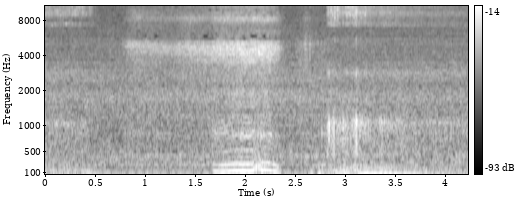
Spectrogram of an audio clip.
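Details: A cat asleep gives two short, low rumbling snores about a second apart, each a brief throaty drone, set against constant faint hiss.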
